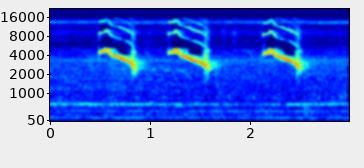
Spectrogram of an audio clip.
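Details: A lesser green leafbird training and lure recording: sharp, high whistles sweeping steeply downward, three in quick succession under a second apart, over a faint steady hum.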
